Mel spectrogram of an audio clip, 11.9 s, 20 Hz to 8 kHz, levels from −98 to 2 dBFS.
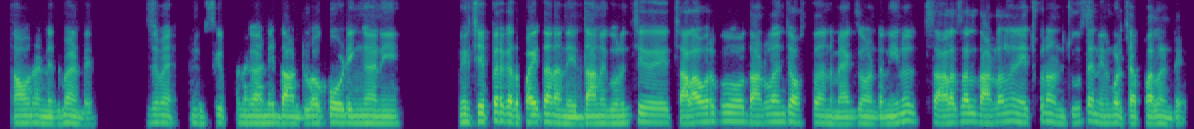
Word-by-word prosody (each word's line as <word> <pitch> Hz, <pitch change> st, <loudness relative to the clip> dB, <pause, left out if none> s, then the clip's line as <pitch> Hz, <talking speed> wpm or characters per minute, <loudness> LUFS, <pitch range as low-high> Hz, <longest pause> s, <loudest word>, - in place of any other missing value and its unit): అవునండి. 120 Hz, -1 st, +1 dB
నిజమే 120 Hz, +3 st, -1 dB
అండి. 100 Hz, -2 st, -6 dB, 0.6 s
నిజమే. 125 Hz, 0 st, -3 dB, 0.3 s
డిస్క్రిప్షన్ 115 Hz, +2 st, -7 dB
గానీ, 115 Hz, +1 st, +1 dB
దాంట్లో 115 Hz, +1 st, +2 dB
కోడింగ్ 120 Hz, -1 st, +1 dB
గానీ 115 Hz, -1 st, 0 dB, 0.7 s
మీరు 130 Hz, -1 st, -1 dB
చెప్పారు 150 Hz, +2 st, +3 dB
కదా -, -, +5 dB
పైథాన్ 125 Hz, +1 st, +5 dB
అని. 115 Hz, -1 st, 0 dB, 0.2 s
దాని 115 Hz, 0 st, +3 dB
గురించి 120 Hz, +3 st, -3 dB, 0.4 s
చాలా 115 Hz, +1 st, +6 dB
వరకు 145 Hz, +1 st, -1 dB, 0.2 s
దాంట్లో 125 Hz, +2 st, +1 dB
నుంచే 135 Hz, +1 st, +1 dB
ఒస్తదండి. 120 Hz, -2 st, -4 dB
మాక్సిమమ్. 105 Hz, +2 st, -2 dB
అంటే 105 Hz, 0 st, -3 dB
నేను 130 Hz, +6 st, -1 dB, 0.3 s
చాలా 115 Hz, +2 st, +3 dB
సార్లు 140 Hz, 0 st, +2 dB
దాంట్లోనే 135 Hz, +4 st, 0 dB
నేర్చుకున్నానండి. 130 Hz, -2 st, -3 dB
చూసాను 135 Hz, +3 st, -3 dB
నేను 115 Hz, 0 st, -6 dB
కూడా 120 Hz, -5 st, 0 dB
చెప్పాలంటే. 110 Hz, -1 st, -1 dB
120 Hz, 160 wpm, -23 LUFS, 115-130 Hz, 0.7 s, చాలా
